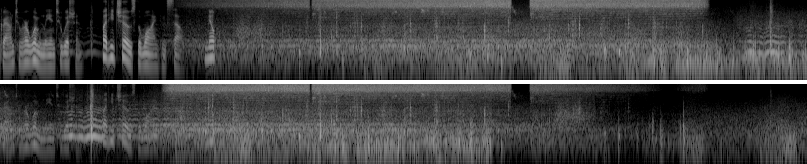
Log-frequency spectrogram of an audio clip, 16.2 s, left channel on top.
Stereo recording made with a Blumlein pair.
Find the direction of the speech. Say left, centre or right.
left.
